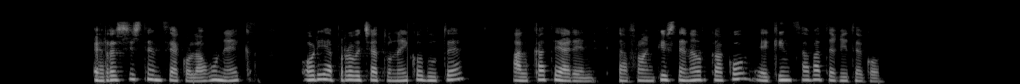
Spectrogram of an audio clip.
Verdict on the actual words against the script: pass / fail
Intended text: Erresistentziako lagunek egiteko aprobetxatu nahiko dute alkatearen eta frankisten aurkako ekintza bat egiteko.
fail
